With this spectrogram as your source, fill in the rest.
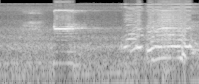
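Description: Car horns toot in a short burst and again in longer blasts, fairly close and loud, with cheering voices mixed in around them.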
